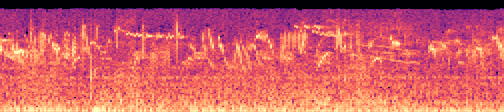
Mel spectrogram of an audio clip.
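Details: Cheerful skylarks singing a rapid, continuous high twittering of buzzy chirps and trills, with a low rumble of human traffic noise underneath.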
